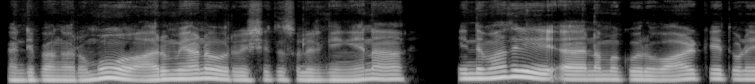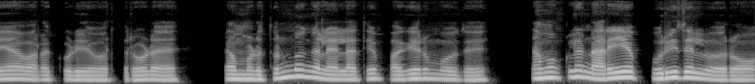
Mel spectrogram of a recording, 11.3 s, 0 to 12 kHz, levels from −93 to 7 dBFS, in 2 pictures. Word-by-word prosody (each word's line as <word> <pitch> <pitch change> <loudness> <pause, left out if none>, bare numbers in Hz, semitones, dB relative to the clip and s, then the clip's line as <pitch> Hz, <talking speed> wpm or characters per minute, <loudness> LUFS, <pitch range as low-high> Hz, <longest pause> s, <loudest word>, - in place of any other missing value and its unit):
கண்டிப்பாங்க. 115 0 -1
ரொம்பவும் 150 +2 +3
அருமையான 145 +5 +3
ஒரு 130 -2 -1
விஷயத்த 125 +2 -6
சொல்லிருக்கீங்க. 115 -1 -2
ஏன்னா, 145 +1 0 0.6
இந்த 160 +1 +3
மாதிரி 200 +2 +4 0.3
அ - - +3 0.2
நமக்கு 130 -1 -3
ஒரு 125 - 0
வாழ்க்கை 150 +4 -1
துணையா 140 +1 -1
வரக்கூடிய 130 0 -3
ஒருத்தரோட, 125 +2 -3 0.5
நம்மோட 145 -1 +1
துன்பங்கள் 185 -4 +1
எல்லாத்தையும் 135 +3 -2
பகிரும்போது, 135 -3 -2 0.4
நமக்குள்ள 185 +5 +1
நறைய 170 +6 +5 0.2
புரிதல் 175 0 +2
வரும். 120 -1 -1
140 Hz, 125 wpm, -21 LUFS, 125-155 Hz, 0.6 s, நறைய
